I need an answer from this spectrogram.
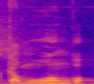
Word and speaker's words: Kamongo: honorable speaker honorable speaker it is kamongo that's the way we pronounce it down there and on behalf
